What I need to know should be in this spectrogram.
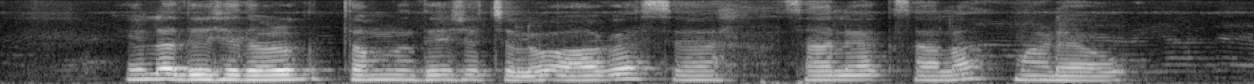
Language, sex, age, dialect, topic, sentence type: Kannada, male, 25-30, Northeastern, banking, statement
